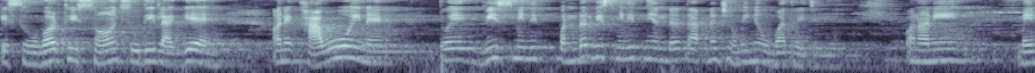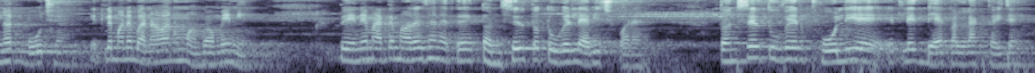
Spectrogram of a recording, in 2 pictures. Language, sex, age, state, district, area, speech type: Gujarati, female, 60+, Gujarat, Surat, urban, spontaneous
